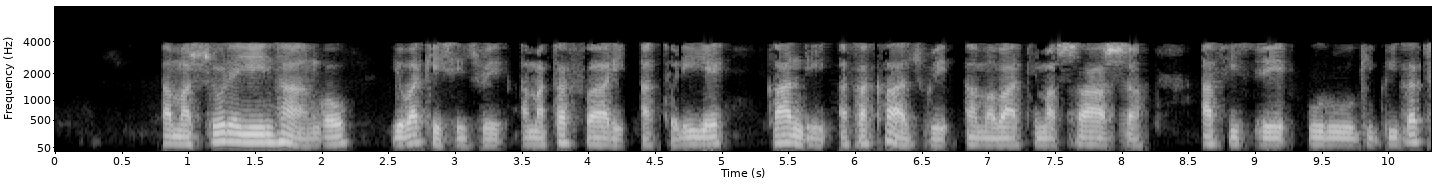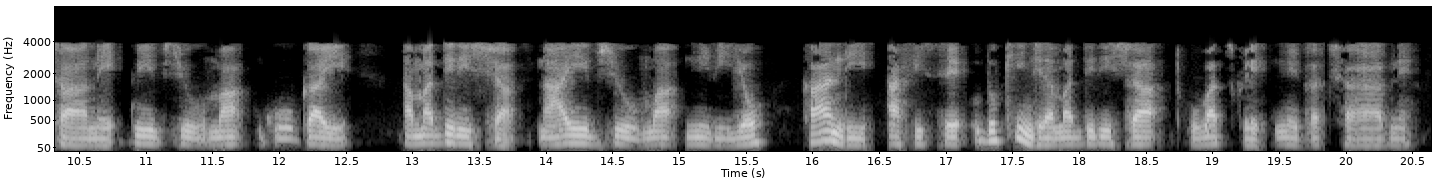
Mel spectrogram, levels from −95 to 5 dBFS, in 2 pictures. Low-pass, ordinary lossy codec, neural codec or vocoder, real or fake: 7.2 kHz; AAC, 16 kbps; codec, 16 kHz, 2 kbps, X-Codec, WavLM features, trained on Multilingual LibriSpeech; fake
